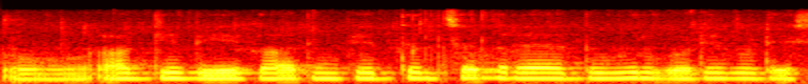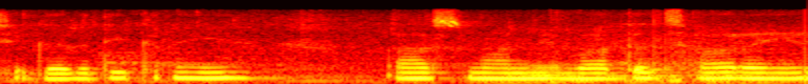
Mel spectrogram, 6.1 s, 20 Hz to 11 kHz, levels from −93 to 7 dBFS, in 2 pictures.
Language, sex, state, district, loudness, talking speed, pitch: Rajasthani, female, Rajasthan, Churu, -16 LUFS, 215 wpm, 180 Hz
